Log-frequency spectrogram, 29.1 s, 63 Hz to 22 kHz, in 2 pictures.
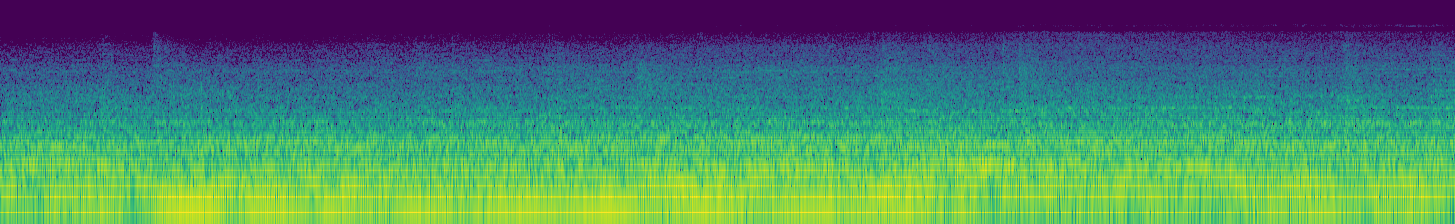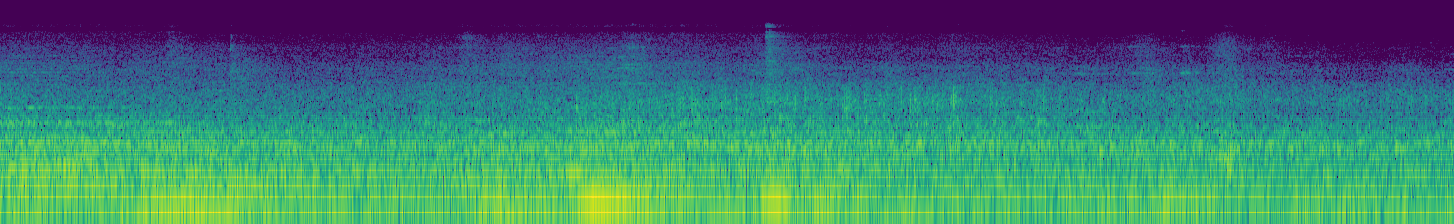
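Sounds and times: constant noisy background: 0:00.0 - 0:29.0
low machine hum: 0:00.0 - 0:29.0.

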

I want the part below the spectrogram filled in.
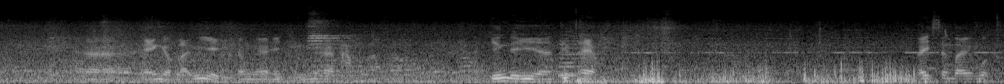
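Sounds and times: vehicle traffic: 0:00.0 - 0:10.0
wind on microphone: 0:05.7 - 0:09.5.

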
